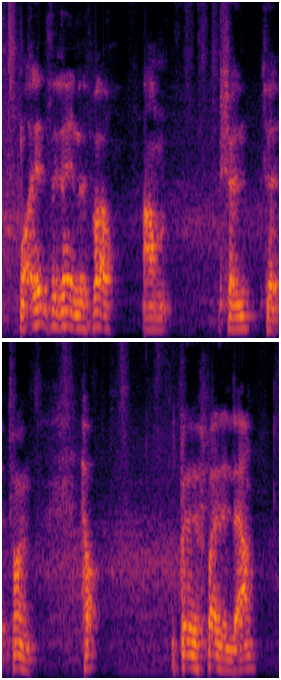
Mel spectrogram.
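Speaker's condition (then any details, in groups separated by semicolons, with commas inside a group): Tongue cancer; half tongue removed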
